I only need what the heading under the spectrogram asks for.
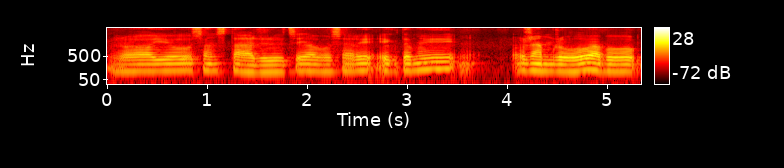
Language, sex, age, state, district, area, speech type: Nepali, male, 18-30, West Bengal, Darjeeling, rural, spontaneous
